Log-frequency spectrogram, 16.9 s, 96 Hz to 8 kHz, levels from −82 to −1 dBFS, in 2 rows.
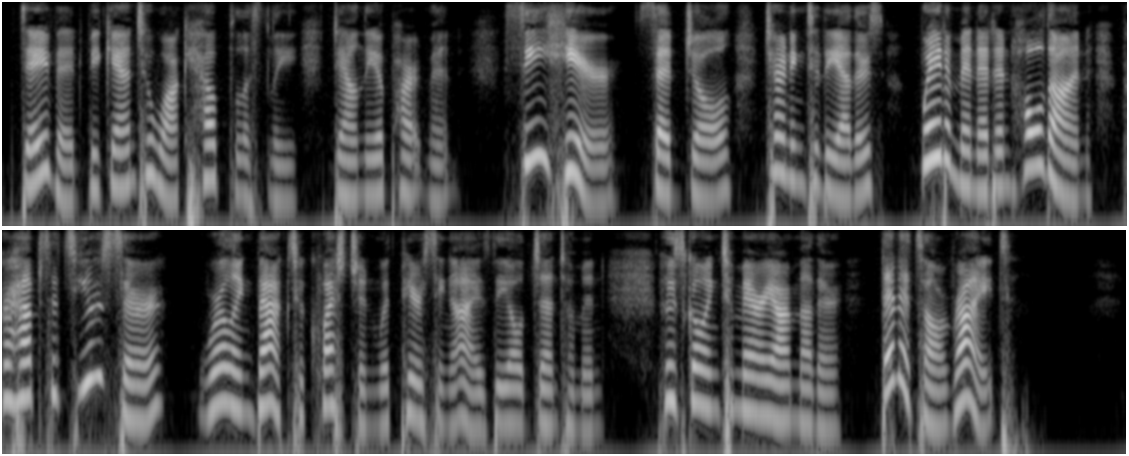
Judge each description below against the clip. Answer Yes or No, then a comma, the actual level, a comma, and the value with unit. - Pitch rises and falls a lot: Yes, wide, 6.8 semitones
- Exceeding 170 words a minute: No, average, 165 wpm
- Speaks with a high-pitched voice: Yes, high, 200 Hz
